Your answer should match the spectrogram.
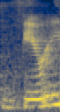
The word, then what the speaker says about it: Mhairi: If I Never Met You by, I believe her name is pronounced Veery McFarlane. It's spelled Mhairi, but I think it says Veery in the little author description.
